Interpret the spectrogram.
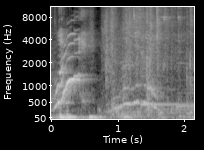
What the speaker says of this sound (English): Buddy plays like any other dog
